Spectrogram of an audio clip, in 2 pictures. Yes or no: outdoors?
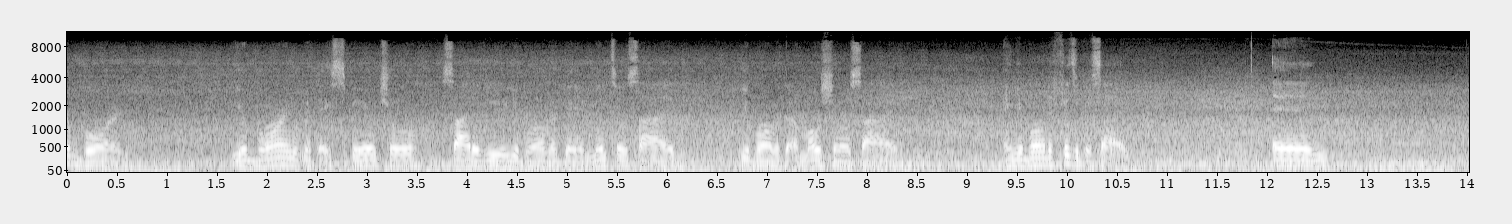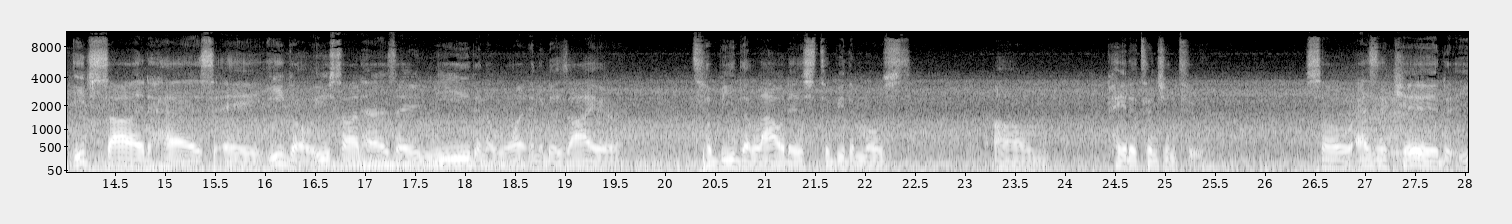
yes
